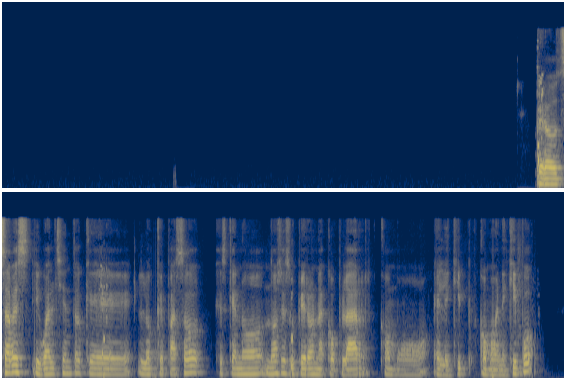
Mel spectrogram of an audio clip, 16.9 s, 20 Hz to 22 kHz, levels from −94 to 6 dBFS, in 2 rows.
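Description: Corrupt frame decoded at 8.00 to 8.11 s: damaged compressed frames were played anyway, and their misread gains and codes put energy at the wrong frequencies. The result is a short burst of chirpy noise lasting a handful of frames. Repeated buffer at 8.92 s: new audio arrived late, so the last block, about 21 ms long and consistent with a 1024-sample buffer, played once more. This produces a brief buzz with a hard join.

Corrupt frame decoded at 9.87 to 10.06 s gives a longer squeaky burst across several frames. Repeated buffer at 10.71 to 10.75 s: the same block sounds two extra times, a stuttering buzz with little or no audio lost.

Corrupt frame decoded at 12.73 to 12.79 s and 14.82 to 14.85 s produces quick blips. Repeated buffer at 15.79 to 15.83 s is another double repeat. Corrupt frame decoded at 16.36 to 16.50 s brings a final noisy chirp.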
